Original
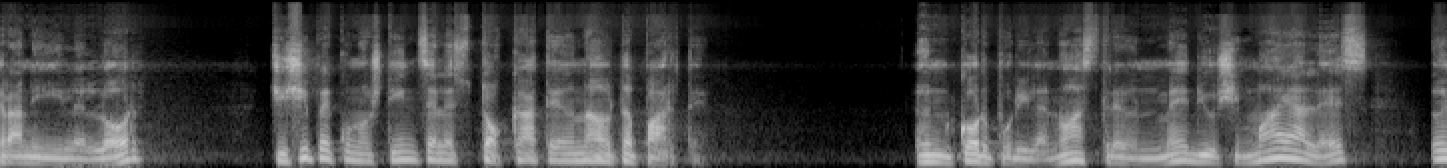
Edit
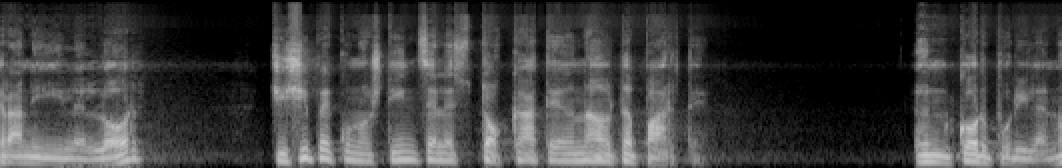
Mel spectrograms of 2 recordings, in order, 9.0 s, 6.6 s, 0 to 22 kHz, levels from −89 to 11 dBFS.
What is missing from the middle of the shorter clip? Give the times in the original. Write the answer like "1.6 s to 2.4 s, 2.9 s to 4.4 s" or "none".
none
